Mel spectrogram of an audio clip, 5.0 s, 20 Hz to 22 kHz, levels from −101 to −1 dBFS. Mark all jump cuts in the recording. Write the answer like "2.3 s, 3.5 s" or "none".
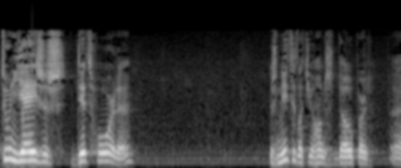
3.7 s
